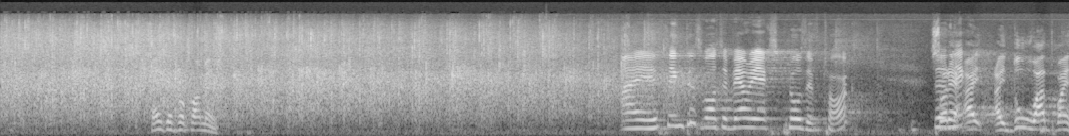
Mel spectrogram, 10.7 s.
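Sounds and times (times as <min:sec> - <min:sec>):
audience applause: 0:00.0 - 0:07.4
speech: 0:01.5 - 0:02.4, 0:06.2 - 0:10.6.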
